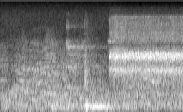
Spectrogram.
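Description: A buzzer ends the first half of a high school boys basketball game in a gym, a sustained loud electronic tone starting partway through and holding steady, preceded by a brief bounce thud amid crowd noise.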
